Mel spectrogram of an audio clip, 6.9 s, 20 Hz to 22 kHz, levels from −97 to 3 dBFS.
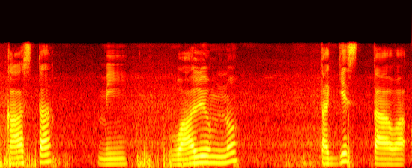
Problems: constant background noise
